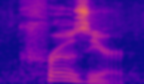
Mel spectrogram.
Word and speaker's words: crosier: word uh crosier okay crosier easy enough to remember it says yeah okay that one actually looks like how it's uh how I would think to pronounce it CER and the other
